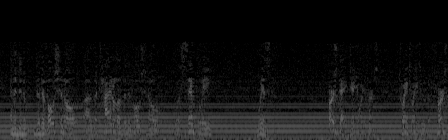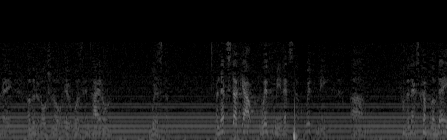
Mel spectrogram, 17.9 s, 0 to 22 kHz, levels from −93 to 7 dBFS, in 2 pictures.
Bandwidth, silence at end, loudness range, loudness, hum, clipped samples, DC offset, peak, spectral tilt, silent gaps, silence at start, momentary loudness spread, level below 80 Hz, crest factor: 8 kHz; 0 s; 4 LU; -57 LUFS; 60 Hz at -65 dBFS; under 0.1%; under 0.1%; -30 dBFS; -5.5 dB/octave; none; 0 s; 8 LU; -66 dBFS; 26 dB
